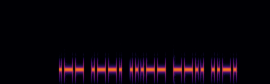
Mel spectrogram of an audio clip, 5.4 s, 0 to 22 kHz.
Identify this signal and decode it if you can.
Morse code, heard as a keyed tone, about 22 wpm, 700 Hz. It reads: WP3ZF
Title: USA Call Signs - 5 Characters - 3x Character Spacing - 22wpm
